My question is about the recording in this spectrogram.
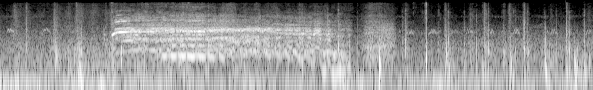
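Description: A horse whinnies once, a loud, wavering call lasting about two and a half seconds and starting about a second in, over a scattered clatter of hooves.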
